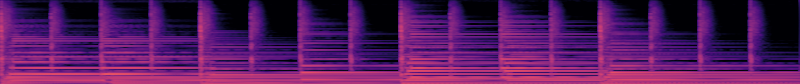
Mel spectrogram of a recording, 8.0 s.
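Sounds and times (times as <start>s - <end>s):
major triads: 0.0s - 7.9s.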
